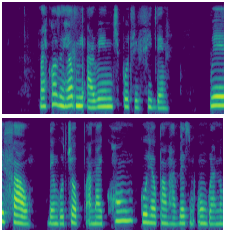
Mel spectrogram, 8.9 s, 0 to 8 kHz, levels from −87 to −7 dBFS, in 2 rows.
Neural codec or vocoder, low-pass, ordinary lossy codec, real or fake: none; 7.2 kHz; none; real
